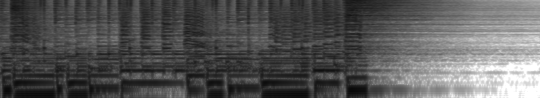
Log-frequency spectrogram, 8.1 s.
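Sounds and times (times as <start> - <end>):
salsa music: 0.0 - 6.1.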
